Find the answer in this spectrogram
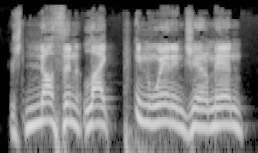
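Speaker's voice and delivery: rousing, rallying pep-talk delivery. Speaker, discussing a team and bettors, breaks into a Dan Campbell impression. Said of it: "I got to work on my Dan Campbell impression".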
